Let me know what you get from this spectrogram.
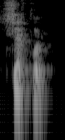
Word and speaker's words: Scheffler: Scheffler, I think. Let me make sure I'm saying this right. Scheffler. Scotty. Yes, Scheffler.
